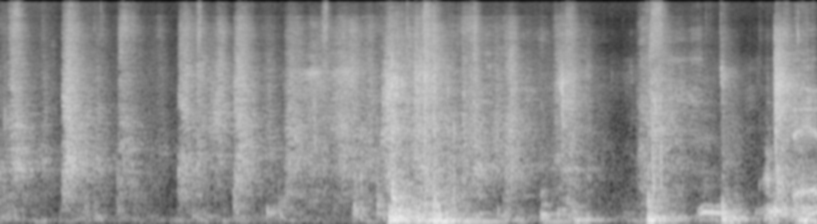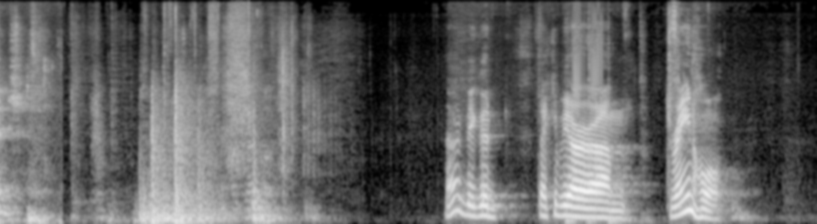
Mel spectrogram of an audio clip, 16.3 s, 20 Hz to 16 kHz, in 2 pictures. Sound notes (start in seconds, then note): 0.0 feet shuffling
